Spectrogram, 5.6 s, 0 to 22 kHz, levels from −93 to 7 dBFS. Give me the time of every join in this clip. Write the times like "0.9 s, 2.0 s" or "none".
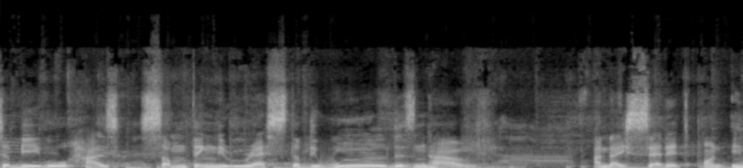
none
